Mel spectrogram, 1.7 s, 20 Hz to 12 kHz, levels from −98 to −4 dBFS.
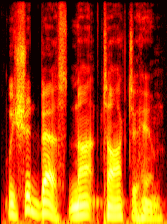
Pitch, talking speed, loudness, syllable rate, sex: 100 Hz, 250 wpm, -18 LUFS, 4.5 syllables/s, male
